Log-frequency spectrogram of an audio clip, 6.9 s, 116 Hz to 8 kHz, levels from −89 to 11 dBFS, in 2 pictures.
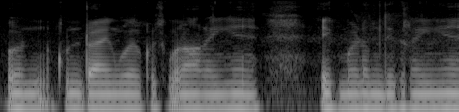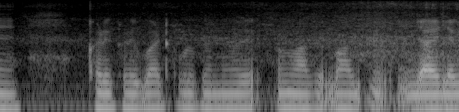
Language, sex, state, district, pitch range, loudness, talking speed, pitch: Hindi, male, Bihar, East Champaran, 115-120 Hz, -34 LUFS, 130 wpm, 115 Hz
